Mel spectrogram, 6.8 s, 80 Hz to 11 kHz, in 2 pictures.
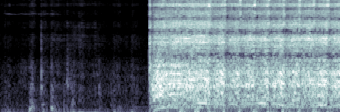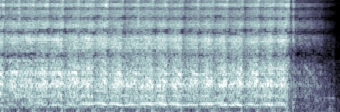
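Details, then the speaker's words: A 2005-12 Lexus IS220D with a P0405 EGR code, just erased, has its EGR valve reconnected but not mounted on the exhaust manifold. The starter cranks steadily at about 3.5 turns a second for nearly five seconds without firing. Crank, no start, cause unconfirmed. "Again. Okay. Still is not starting."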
